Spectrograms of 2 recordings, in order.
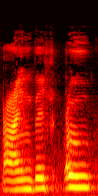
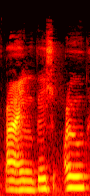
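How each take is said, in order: No difference in how they are said.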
